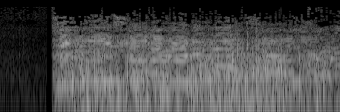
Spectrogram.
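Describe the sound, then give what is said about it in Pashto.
Strong, dusty wind blowing across open ground in Helmand: a loud, steady roar that starts abruptly after a quiet moment and continues throughout, with rough buffeting against the microphone. “دوړې او سخت باد چلیږي”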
